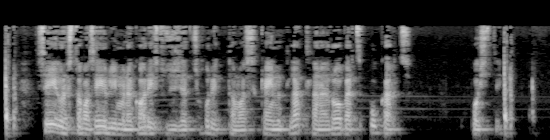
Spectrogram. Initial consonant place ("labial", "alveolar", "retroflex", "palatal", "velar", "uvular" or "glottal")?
alveolar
